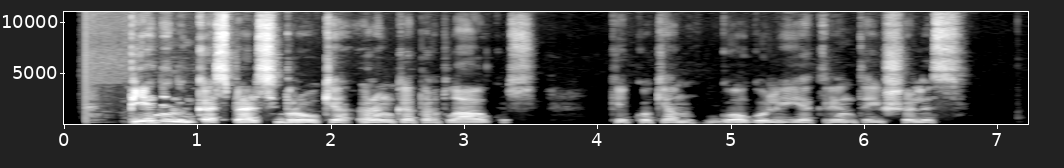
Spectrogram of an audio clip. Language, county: Lithuanian, Vilnius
